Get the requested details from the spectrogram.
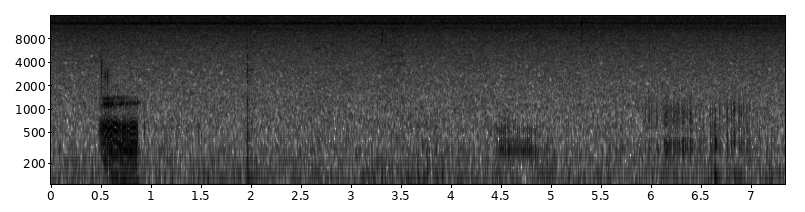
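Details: Hungry person's stomach growling: a short gurgling rumble, then softer bubbling growls of hunger-related borborygmi.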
